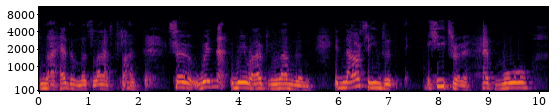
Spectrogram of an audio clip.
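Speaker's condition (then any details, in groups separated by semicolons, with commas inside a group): Cerebral palsy, mild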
